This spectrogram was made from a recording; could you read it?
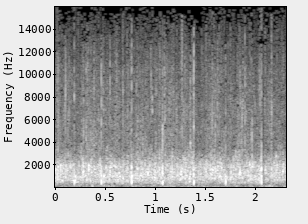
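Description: An audience breaks into steady applause, a dense wash of many hands clapping with no pauses, holding an even loudness throughout the short stretch.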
